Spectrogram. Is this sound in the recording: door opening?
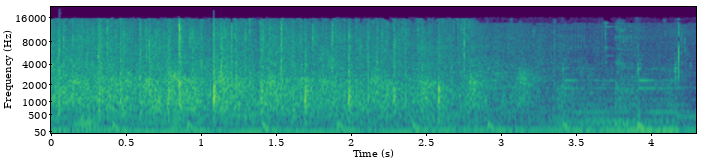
no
